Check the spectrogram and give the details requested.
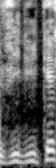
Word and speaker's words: viduité: le délai de viduité pour les plus jeunes viduité s'écrit V I d u i t accent aigu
